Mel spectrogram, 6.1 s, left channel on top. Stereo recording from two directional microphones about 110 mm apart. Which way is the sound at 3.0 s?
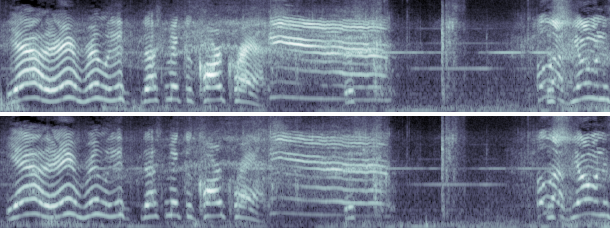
85° right.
